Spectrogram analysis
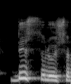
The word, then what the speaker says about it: dissolution: और माजरत के साथ यहाँ पे क्लियर कर दूँ, अक्सर बोला जाता है डेसोल्यूशन ऑफ मैरिज। डेसोल्यूशन ऑफ मैरिज नहीं होता बल्कि डिसोल्यूशन ऑफ मैरिज है। डेसोल्यूशन प्रोनाउंसिएशन ही गलत है बाय द वे जी।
